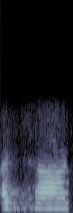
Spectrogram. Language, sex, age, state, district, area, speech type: Hindi, female, 18-30, Madhya Pradesh, Narsinghpur, rural, conversation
